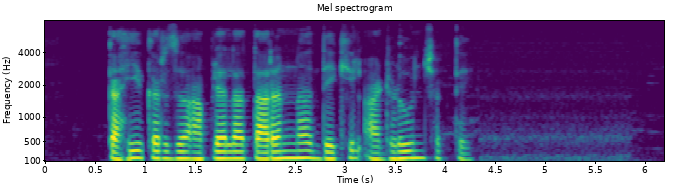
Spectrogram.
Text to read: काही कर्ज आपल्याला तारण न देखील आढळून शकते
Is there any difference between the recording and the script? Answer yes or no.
no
